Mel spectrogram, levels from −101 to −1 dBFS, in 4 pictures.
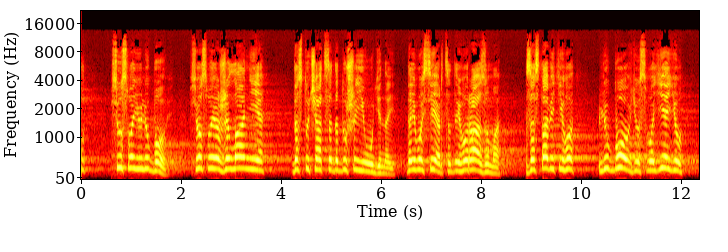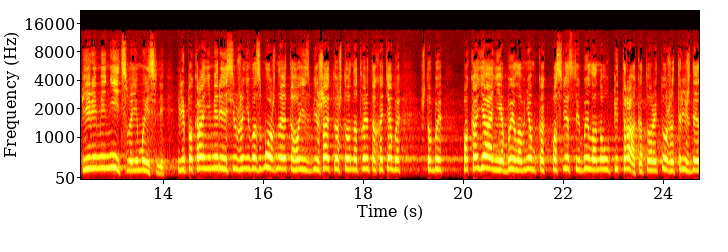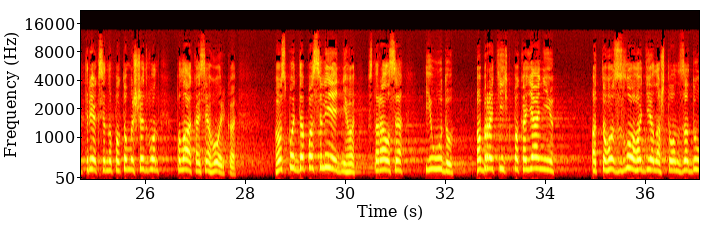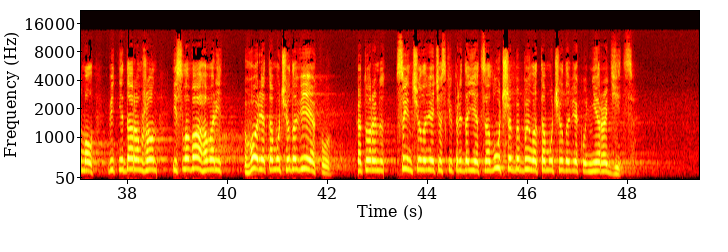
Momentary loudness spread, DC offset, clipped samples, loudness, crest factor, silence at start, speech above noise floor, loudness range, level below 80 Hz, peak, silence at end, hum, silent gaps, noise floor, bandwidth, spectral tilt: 9 LU; under 0.1%; under 0.1%; -19 LUFS; 18 dB; 0 s; 36 dB; 2 LU; -76 dBFS; -2 dBFS; 1.3 s; none; none; -56 dBFS; 13.5 kHz; -2 dB/octave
